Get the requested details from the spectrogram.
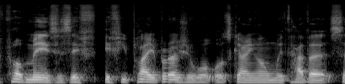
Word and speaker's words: Broja: Broja.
